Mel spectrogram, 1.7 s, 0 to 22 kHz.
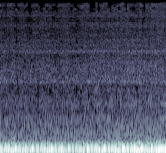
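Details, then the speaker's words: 1963 Chevrolet Impala after adding gas and blowing through the fuel line: deep, lumpy uneven rumble, running on about five cylinders; owner suspects bad gas, plugs, or a weak or clogged fuel pump; rough running, misfire. "All right, I believe that last couple of gallons blowing through the tank might have helped. They were running on about 5 cylinders."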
